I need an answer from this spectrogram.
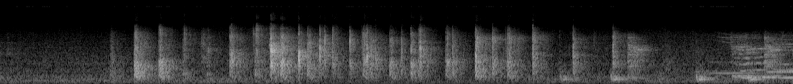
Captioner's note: applause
